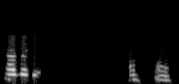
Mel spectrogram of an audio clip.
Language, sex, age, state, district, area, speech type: Assamese, female, 18-30, Assam, Nagaon, rural, conversation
